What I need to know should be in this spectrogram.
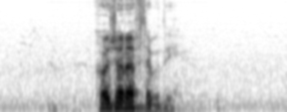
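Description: A man speaks in a weary voice close by.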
